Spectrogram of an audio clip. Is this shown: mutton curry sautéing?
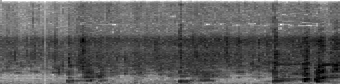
yes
